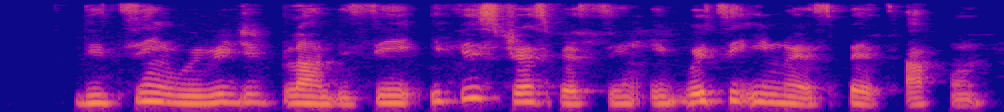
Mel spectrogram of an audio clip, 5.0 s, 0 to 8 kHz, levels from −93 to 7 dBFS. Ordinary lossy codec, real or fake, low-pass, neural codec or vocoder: none; real; 7.2 kHz; none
